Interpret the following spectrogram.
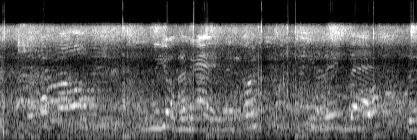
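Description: Spectators' voices: many people talking and calling out at once, including children's voices, with a constant crowd hubbub underneath.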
